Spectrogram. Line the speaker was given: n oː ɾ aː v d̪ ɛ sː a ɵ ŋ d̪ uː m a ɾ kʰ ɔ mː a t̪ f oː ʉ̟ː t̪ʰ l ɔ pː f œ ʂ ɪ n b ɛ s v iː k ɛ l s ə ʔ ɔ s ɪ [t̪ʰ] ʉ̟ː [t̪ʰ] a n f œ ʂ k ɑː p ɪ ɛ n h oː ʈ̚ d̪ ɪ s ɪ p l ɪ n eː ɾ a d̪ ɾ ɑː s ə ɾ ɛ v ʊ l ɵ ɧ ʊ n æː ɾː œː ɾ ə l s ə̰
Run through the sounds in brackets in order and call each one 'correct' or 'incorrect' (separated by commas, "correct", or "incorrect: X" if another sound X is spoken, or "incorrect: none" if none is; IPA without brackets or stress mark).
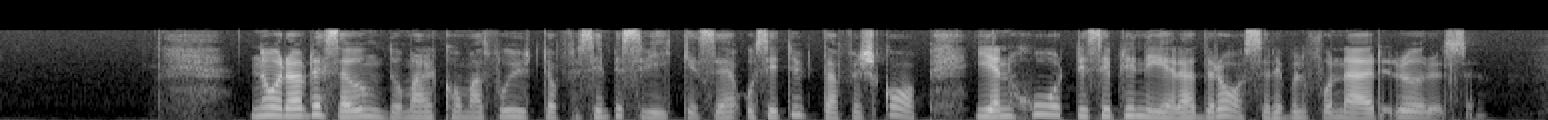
incorrect: t̪, incorrect: t̪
